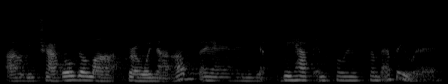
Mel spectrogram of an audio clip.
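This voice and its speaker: Young woman guest from Somalia, relaxed and rambling, lowish voice, echoey room. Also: normal speed. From Somalia, raised in Saudi Arabia. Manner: relaxed storytelling, many fillers and likes. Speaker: podcast guest. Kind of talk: casual interview chat.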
